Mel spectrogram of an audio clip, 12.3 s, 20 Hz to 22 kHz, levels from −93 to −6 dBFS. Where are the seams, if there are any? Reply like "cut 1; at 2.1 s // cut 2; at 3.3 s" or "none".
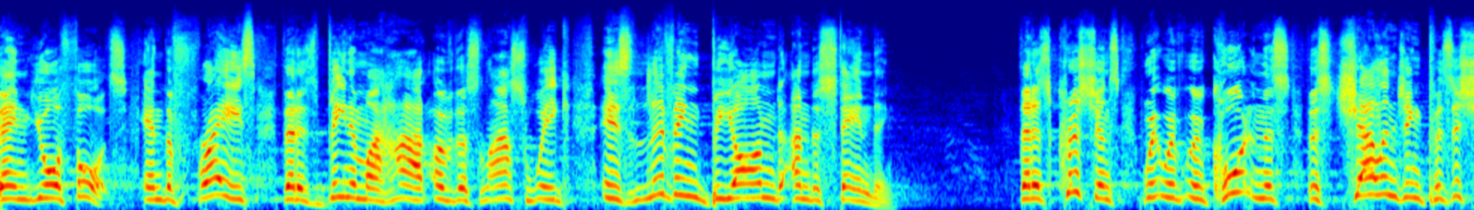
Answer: cut 1; at 1.1 s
